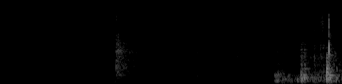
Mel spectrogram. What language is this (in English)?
Czech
